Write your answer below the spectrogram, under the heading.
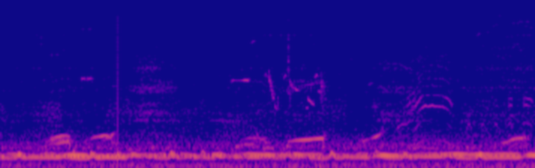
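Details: Several prairie chickens on a lek at Bluestem Prairie Preserve near Glyndon, Minnesota, keep up a continuous low moaning drone, broken by scattered upslurred whoops and short cackles throughout.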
